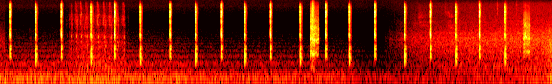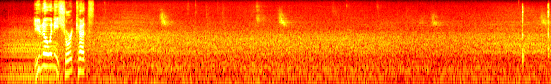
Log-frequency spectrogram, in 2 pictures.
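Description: A car engine hums steadily.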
